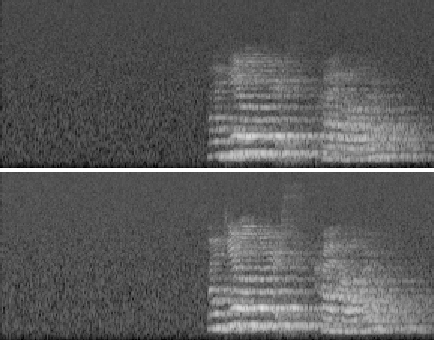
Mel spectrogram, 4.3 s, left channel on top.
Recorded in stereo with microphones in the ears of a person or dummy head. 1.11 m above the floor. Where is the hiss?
I don't hear a hiss.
